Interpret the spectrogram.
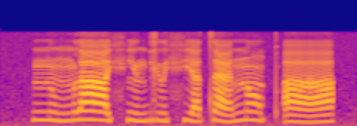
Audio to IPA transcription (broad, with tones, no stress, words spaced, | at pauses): nũ˧˩˧ŋlaː˥˧fʲũ˧˩˧ ɡʲu˧˩˧ fʲa˧˩˧tæ˧˩˧ nɔ̃˥˧ pʼaː˧˩˧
